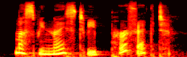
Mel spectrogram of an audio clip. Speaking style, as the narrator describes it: muttered Pink

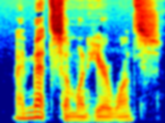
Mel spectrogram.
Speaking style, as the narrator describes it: Mira said softly

